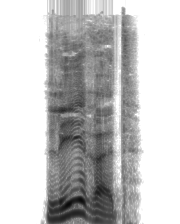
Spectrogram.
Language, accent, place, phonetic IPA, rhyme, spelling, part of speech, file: German, Germany, Berlin, [ˈleːʁət], -eːʁət, leeret, verb, De-leeret.ogg
- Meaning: second-person plural subjunctive I of leeren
